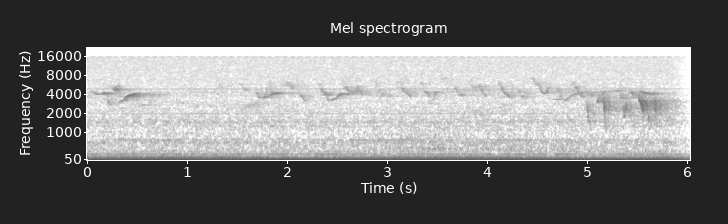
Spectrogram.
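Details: ʻŌmaʻo singing a thin, warbling string of high slurred notes, faint and continuous, ending in a burst of brighter notes, beneath a heavy low hum.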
